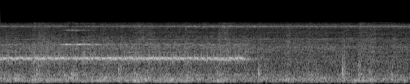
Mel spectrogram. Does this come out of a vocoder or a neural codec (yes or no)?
no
